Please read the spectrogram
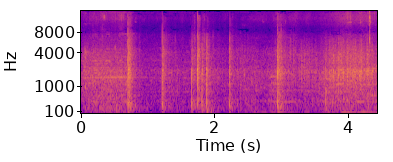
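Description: Aerial fireworks bursting: a run of sharp bangs about every half second, with several cracks in quick succession about halfway through.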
